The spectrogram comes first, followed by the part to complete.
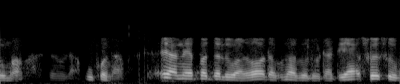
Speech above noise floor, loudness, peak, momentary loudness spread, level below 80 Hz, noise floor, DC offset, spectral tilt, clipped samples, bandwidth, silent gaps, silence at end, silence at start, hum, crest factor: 25 dB; -28 LUFS; -12 dBFS; 12 LU; -74 dBFS; -52 dBFS; under 0.1%; -6 dB/octave; under 0.1%; over 20 kHz; none; 0 s; 0 s; none; 16 dB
